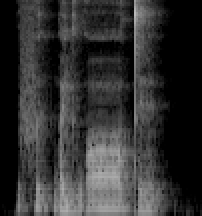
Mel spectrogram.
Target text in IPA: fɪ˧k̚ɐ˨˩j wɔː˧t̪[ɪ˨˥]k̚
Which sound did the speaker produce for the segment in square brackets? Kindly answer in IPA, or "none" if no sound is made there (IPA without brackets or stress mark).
ɪ˨˥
